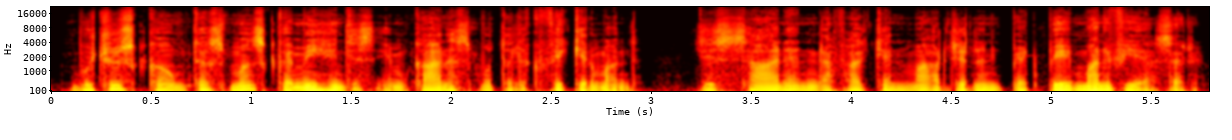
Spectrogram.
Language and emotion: Kashmiri, fearful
